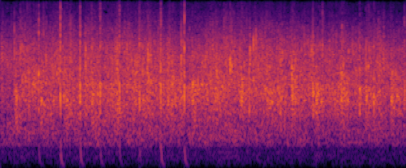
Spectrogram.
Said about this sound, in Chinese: 好，这里只是几个例子还有很多别的小组没有办法一一在这里我们为他们鼓掌感谢神好不好？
